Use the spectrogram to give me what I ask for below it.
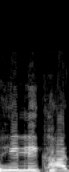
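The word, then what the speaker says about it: whole: एक ये भी दोनों ही लिखा जाता है। जैसे अगर कहीं पर यह लिखा रहा डब्ल्यू एच ओ एल ई तो इसे भी होल ही पढ़ा जाता है।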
